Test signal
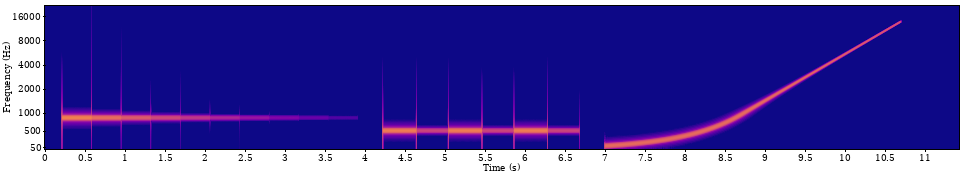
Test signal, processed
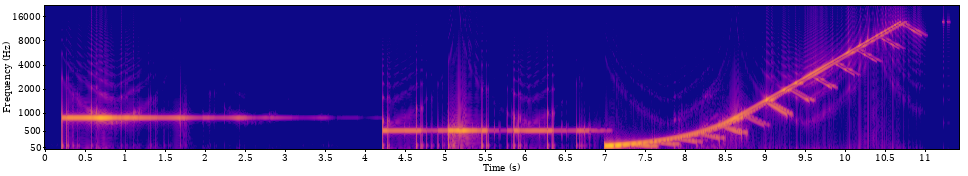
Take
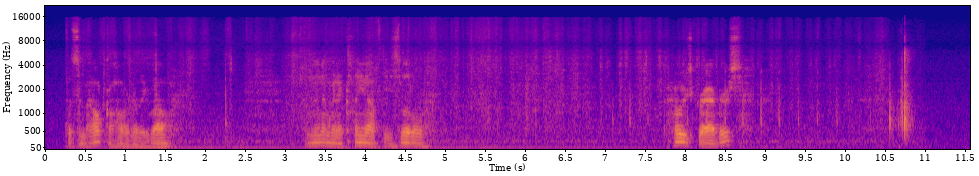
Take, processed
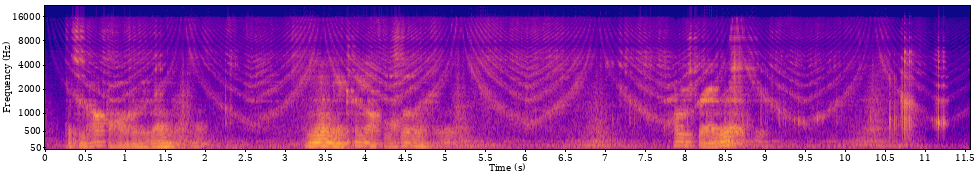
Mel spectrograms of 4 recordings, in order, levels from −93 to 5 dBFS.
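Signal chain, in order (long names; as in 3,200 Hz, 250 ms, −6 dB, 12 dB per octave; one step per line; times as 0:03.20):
delay that plays each chunk backwards 281 ms, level −13 dB
parametric band 110 Hz +8.5 dB 0.83 octaves
in parallel at +0.5 dB: output level in coarse steps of 17 dB
on the sum: phase shifter 0.58 Hz, delay 1.4 ms, feedback 75%
ambience of single reflections 58 ms −6 dB, 77 ms −12 dB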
